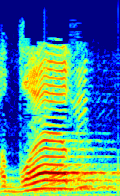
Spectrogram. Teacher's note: الألف المادية فيها سبقت بضاد، والضاد حرف طبعا مستعلي مطبق، ففيها هذه الألف مفخمة قولا واحدا، حتى أن الأذن لا تستسغ أبدا سماع هذه الألف مرققة.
